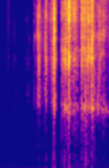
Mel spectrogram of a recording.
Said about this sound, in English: Yes, we stopped at Taco Bell and we are super duper excited to can I give them the first crunch? Yes, give them a crunch.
